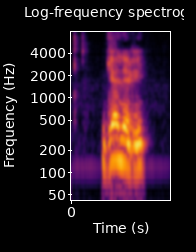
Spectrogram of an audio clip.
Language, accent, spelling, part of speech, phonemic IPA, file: French, Canada, galeries, noun, /ɡal.ʁi/, LL-Q150 (fra)-galeries.wav
- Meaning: plural of galerie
